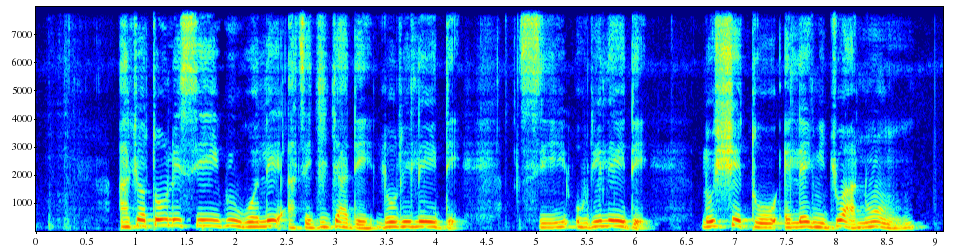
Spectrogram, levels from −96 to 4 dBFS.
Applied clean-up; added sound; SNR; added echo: none; none; none; none.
